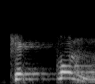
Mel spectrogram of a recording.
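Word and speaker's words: 結婚: যেমন খেক্কন মানে বিবাহ। খেক্কন লিখতে গেলে দুইটা কয়ের প্রয়োজন। বাংলায় আমরা কয়ের নিচে ক লিখে দুইটি কয়ের উপর ডবল উচ্চারণ করতে পারি, কিন্তু জাপানি ভাষায় তা করা যায় না।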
